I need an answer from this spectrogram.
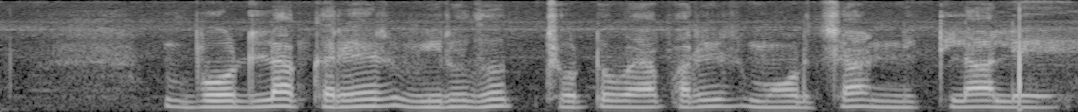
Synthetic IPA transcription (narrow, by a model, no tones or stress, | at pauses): bɔɖlakəɾeɾʋiɾod̪ʱot̪t͡ʃʰoʈoʋjapaɾiɾmɔɽt͡ʃaniklale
